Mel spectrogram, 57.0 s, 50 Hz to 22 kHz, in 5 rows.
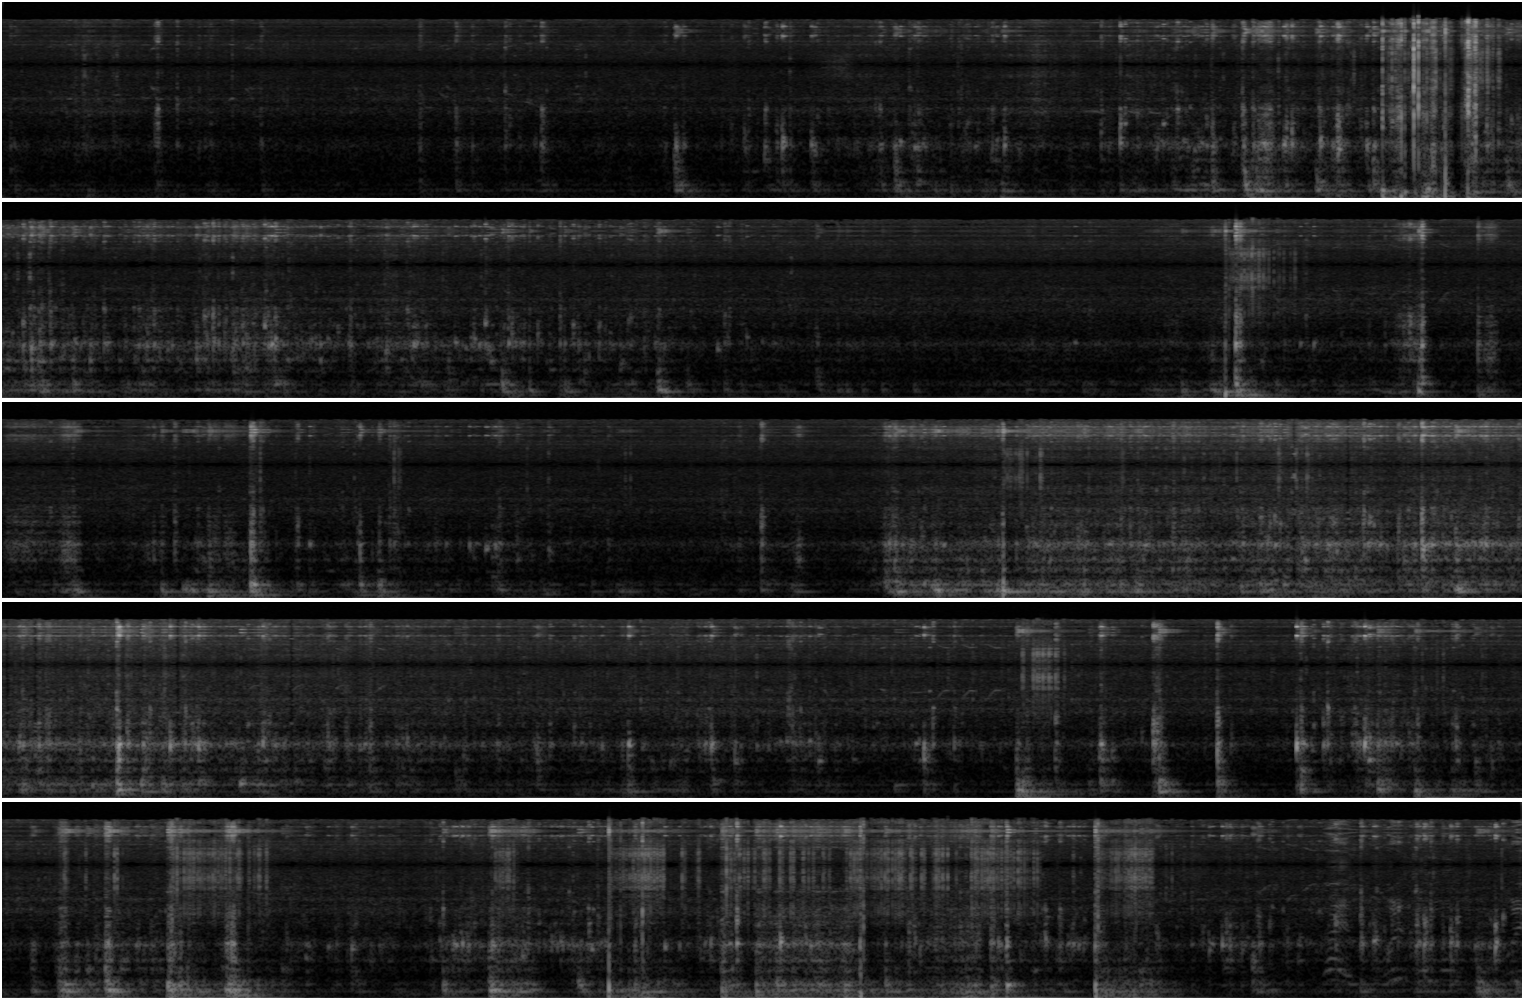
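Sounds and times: water moving: 3.0 - 57.0
canoe hull scraping over stones: 6.1 - 15.4, 20.3 - 23.4, 41.2 - 57.0.

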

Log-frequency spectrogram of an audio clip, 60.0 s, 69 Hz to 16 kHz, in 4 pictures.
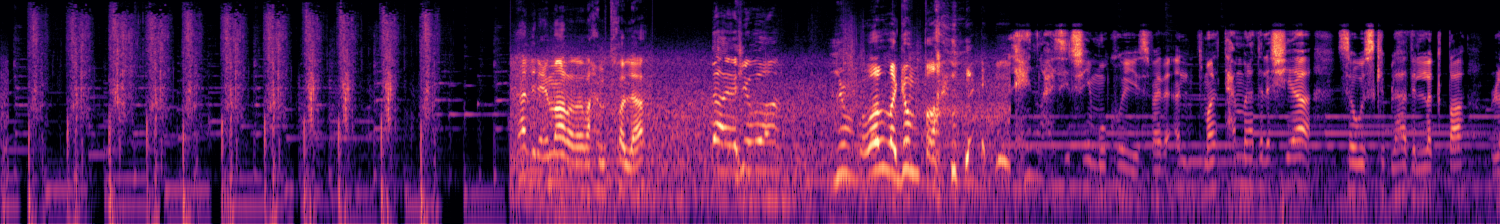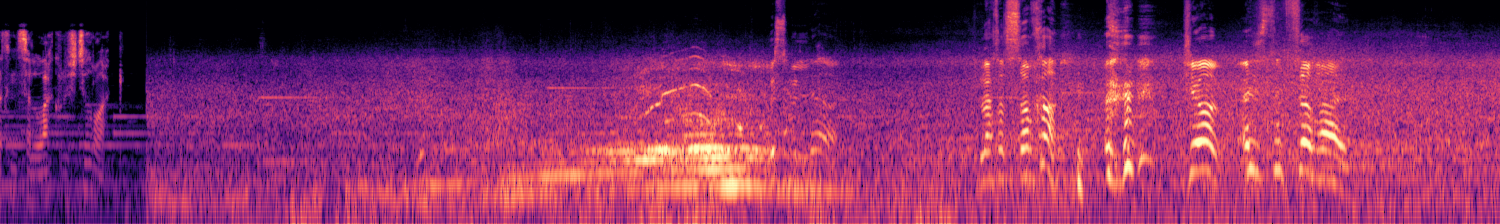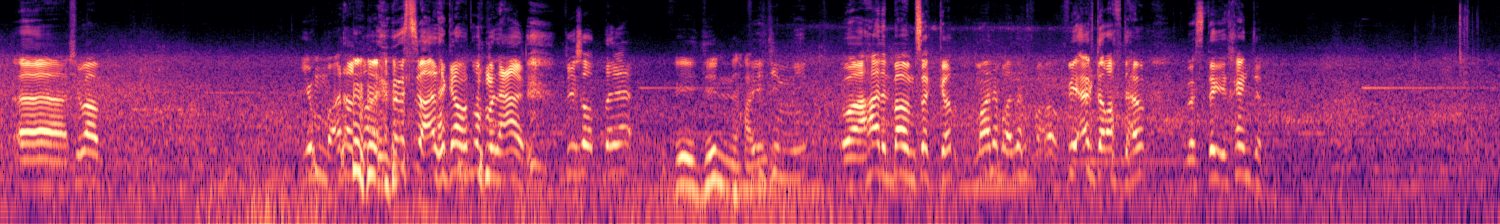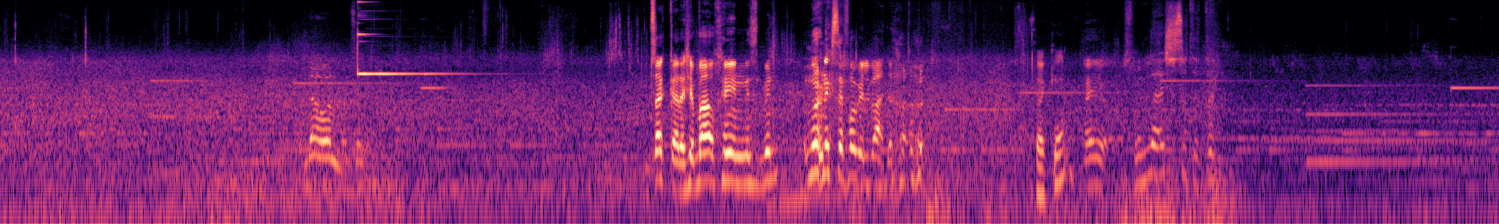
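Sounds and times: street noise: 0.0 - 59.9
steady outdoor background noise: 5.0 - 59.9
motor vehicle passing: 16.5 - 59.9
faint high wavering cry: 21.3 - 22.9.

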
